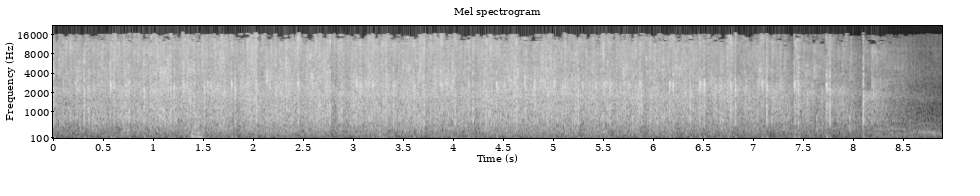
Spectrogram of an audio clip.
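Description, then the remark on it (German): An audience in a cinema and a hall breaks into sustained, steady applause for newcomers who have come, a dense wash of many hands clapping at full volume for about eight seconds before it quickly dies away. “Und ich finde, diesen Leuten, die sich aufgemacht haben, die, die noch gar nicht sagen, ich bin Kille, denen geben wir doch jetzt mal einen Applaus.”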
